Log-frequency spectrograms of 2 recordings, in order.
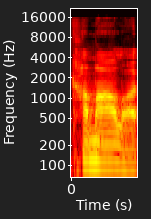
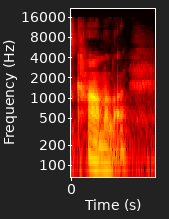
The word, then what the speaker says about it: Kamala: is absolutely unacceptable secondly Kamala Kamala cuz you pronounced it Kamala in your video is Kamala she is a black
